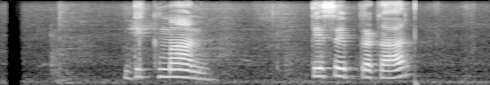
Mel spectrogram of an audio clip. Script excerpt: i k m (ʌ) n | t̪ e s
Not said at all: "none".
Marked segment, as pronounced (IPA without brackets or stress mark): a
